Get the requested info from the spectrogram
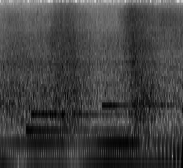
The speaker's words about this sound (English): And hear the waves. Yeah, and then maybe with the next wave, you can slowly begin to focus more on your breath.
